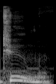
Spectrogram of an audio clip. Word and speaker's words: Tomb: Tomb. The B is silent, right?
